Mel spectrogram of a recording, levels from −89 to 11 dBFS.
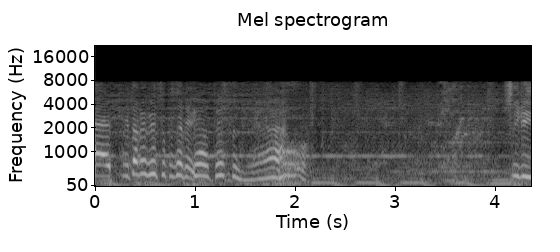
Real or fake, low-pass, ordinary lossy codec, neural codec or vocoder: fake; none; none; codec, 16 kHz, 2 kbps, FunCodec, trained on Chinese and English, 25 frames a second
